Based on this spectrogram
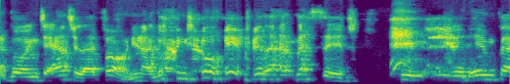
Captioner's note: laughs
